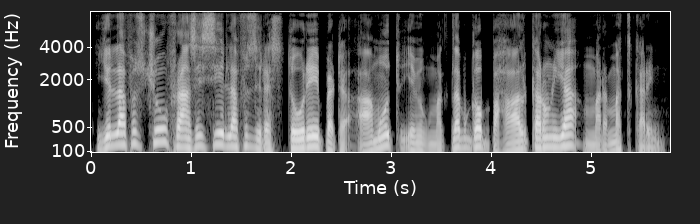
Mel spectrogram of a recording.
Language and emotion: Kashmiri, neutral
